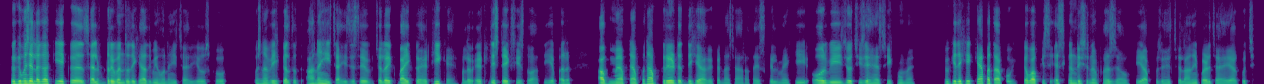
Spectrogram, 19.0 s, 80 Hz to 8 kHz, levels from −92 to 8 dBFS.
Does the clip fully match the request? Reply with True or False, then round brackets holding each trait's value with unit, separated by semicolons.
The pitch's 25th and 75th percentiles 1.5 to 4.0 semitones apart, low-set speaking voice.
True (3.3 semitones; 130 Hz)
